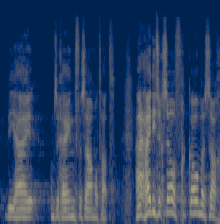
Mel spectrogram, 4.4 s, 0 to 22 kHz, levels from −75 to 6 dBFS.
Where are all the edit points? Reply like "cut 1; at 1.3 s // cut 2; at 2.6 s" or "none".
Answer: cut 1; at 2.4 s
